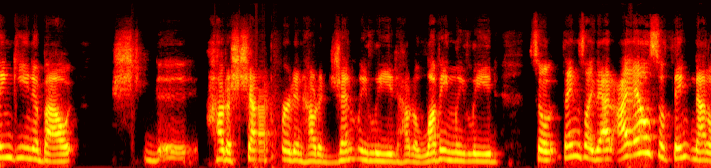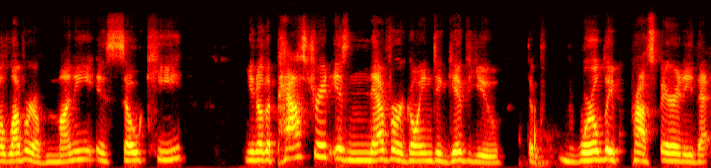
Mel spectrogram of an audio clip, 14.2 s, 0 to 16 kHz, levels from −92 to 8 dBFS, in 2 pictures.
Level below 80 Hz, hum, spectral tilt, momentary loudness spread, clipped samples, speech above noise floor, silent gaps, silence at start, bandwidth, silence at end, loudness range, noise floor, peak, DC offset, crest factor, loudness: -56 dBFS; none; -5 dB/octave; 13 LU; under 0.1%; 53 dB; none; 0 s; 11 kHz; 0 s; 3 LU; -71 dBFS; -2 dBFS; under 0.1%; 16 dB; -19 LUFS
